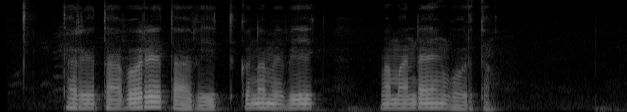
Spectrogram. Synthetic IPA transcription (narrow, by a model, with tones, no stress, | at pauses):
t̪a˨ɾe˨ta˨βɔ˦ɾe˦t̪a˨βi˨t̪ko˦na˦me˨βi˦k̚ | ma˦ma˧nda˦e˦ŋbo˨ɾt̪o˨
